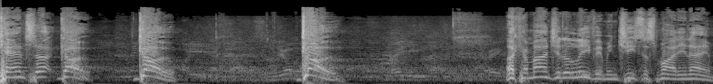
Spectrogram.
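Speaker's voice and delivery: loud, high, passionate, commanding shout in a fervent preacher voice. Praying aloud for a man with cancer as friends join in: passionate shout. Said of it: "I'm only shouting loud because I'm passionate".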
